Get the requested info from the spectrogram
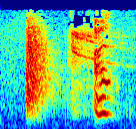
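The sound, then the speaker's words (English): A single loud, sharp gunshot-like blast from guards firing on a group landing on a beach rings out and decays, followed by a voice crying out in a strained, pained groan. “And instead of being met, as arranged, by Kitty or Lil, a surprise is waiting for them in the shape of a volley of gunfire from the guards.”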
